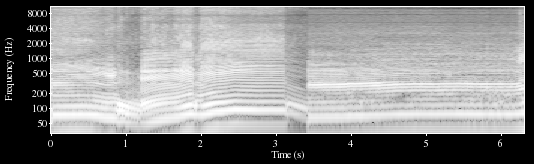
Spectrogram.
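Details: Flood-repaired 2001 Polaris Sportsman 500 HO test ride, aftermarket muffler and modified clutching: loud exhaust revving and settling under load, no knocking; AWD working, fan cycling so cooling properly; primary clutch engagement delayed.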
